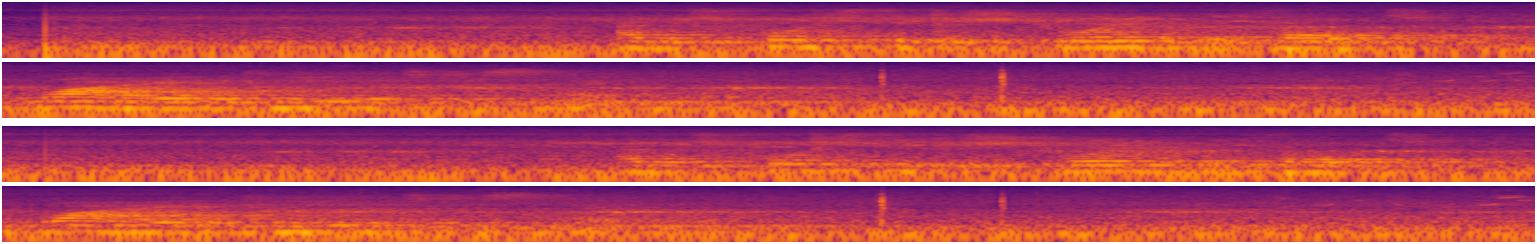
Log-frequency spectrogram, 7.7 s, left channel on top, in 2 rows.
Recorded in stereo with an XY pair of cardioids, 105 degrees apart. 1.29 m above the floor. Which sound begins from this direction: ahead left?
A woman speaking, at 1.5 s.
